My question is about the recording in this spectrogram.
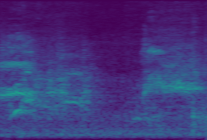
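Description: High-pitched wailing and shrieking voices, held and wavering, from actors vocalizing during a drama workshop exercise. The sound fades about halfway through and starts up again near the end.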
